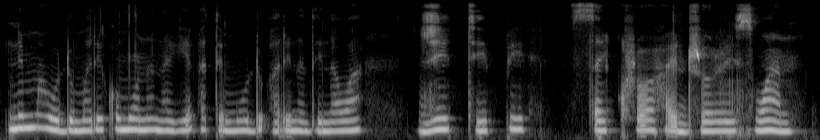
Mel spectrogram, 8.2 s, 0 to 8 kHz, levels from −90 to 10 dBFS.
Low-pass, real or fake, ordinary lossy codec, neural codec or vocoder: 7.2 kHz; real; none; none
